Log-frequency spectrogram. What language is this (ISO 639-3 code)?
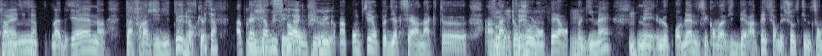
fra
